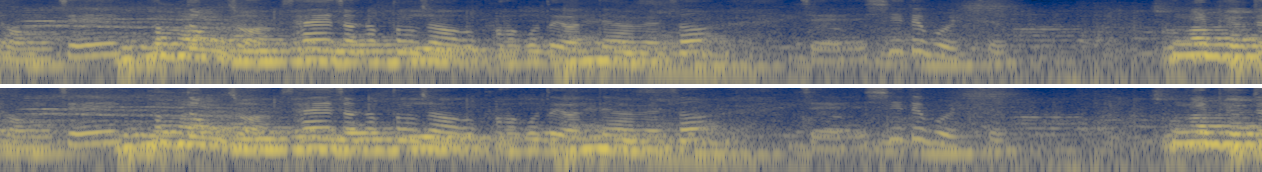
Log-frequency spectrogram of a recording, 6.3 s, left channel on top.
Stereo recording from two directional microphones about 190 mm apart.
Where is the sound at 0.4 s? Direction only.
10° left (ahead or behind).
